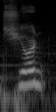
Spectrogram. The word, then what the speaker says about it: Giorgione: So then we have Giorgione?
